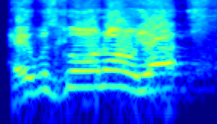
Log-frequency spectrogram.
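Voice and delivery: high, loud hype greeting; mock an eager rapper's intro; imitating a rapper's hype hello, loud and high; album drop greeting. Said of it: "He can't even do that".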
